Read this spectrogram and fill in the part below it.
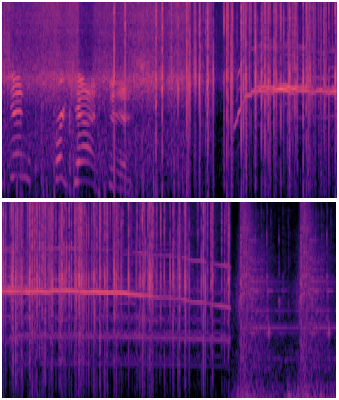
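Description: Firecrackers pop rapidly.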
